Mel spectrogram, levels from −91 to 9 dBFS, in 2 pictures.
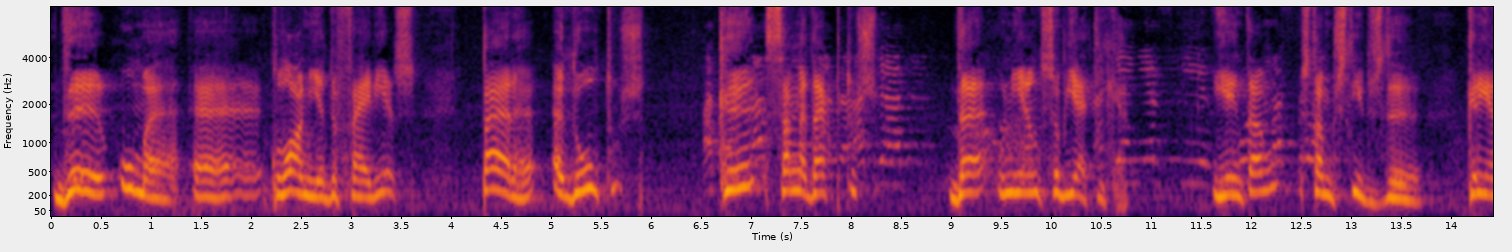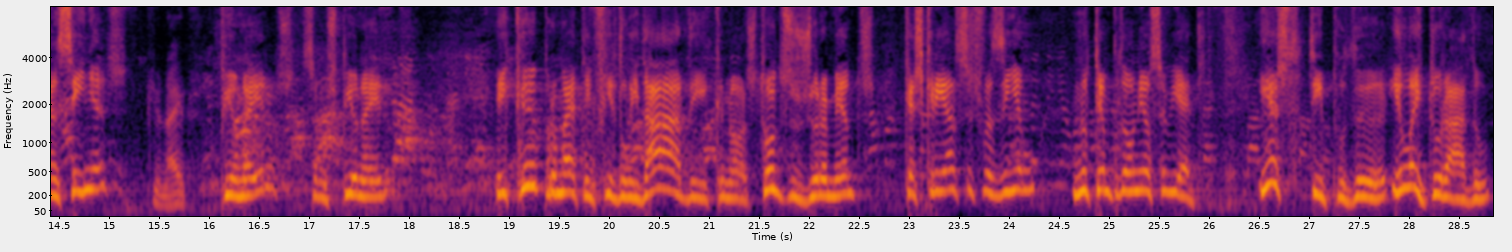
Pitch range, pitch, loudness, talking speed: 190-255 Hz, 225 Hz, -20 LUFS, 100 wpm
